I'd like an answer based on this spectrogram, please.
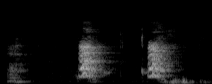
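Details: Pet Labrador Retriever at play lets out a short soft woof, then two strong, harsh barks in quick succession roughly 0.7 seconds apart, indoors with little background noise.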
